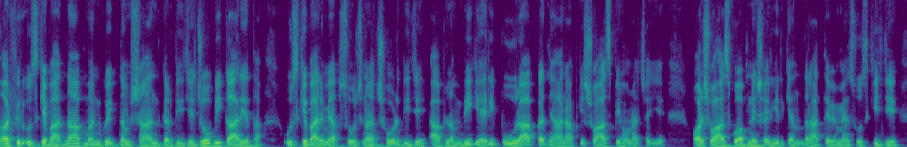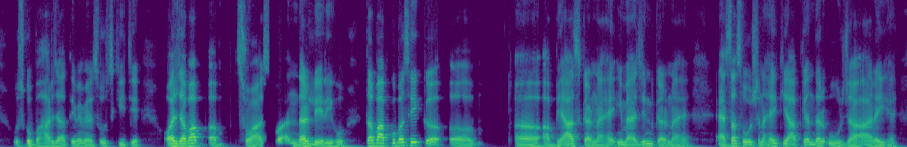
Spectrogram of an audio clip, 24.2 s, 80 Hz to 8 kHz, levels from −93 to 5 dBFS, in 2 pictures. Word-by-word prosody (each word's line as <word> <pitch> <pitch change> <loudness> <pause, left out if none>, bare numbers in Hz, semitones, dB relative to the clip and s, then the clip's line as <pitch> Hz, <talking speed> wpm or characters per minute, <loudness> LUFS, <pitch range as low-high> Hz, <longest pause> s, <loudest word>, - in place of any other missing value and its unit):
और 130 +1 +6
फ़िर 145 +1 +2
उसके 115 +1 +2
बाद 100 -1 0
ना 150 - +2
आप 145 -2 -2
मन 115 -2 -1
को 125 - +2
एकदम 115 +1 -1
शांत 100 -1 -2
कर 105 - 0
दीजिए, 105 +1 -3
जो 140 +7 +4
भी 165 +2 +3
कार्य 105 -1 +3
था, 100 -2 -7 0.3
उसके 120 +3 +2
बारे 110 -2 +2
में 115 0 0
आप 115 0 -1
सोचना 105 0 -2
छोड़ 110 +1 -2
दीजिए। 105 +8 -3
आप 105 +1 -2
लंबी-गहरी 115 +4 0
पूरा 135 +1 +3
आपका 125 0 +1
ध्यान 105 -3 -3
आपके 100 +7 -5
श्वास 100 -6 -3
पे 100 - -2
होना 95 -2 -4
चाहिए, 90 0 -9 0.4
और 115 -1 +4
श्वास 105 -2 +2
को - - +4
अपने 105 +1 +2
शरीर 100 -1 -1
के - - -1
अंदर 95 +2 -4
आते 95 +1 -3
हुए 95 - -2
महसूस 100 0 -5
कीजिए, 95 -1 -4 0.3
उसको 110 +6 +1
बाहर 100 -2 -2
जाते 100 -1 -1
हुए 100 +1 -1
महसूस 100 +2 -3
कीजिए, 95 -1 -3 0.3
और 140 - +8
जब 140 +1 +7
आप 160 0 +4
अ, 100 - +1 0.3
श्वास 105 +1 -1
को - - +3
अंदर 100 +8 +5
ले 120 -3 +3
रही 105 0 +1
हों। 110 +4 0 0.3
तब 155 +1 +5
आपको 155 +1 +5
बस 175 +1 +4
एक 180 0 +3
अ - - +6 1.2
अ, 110 -1 +1
अभ्यास 115 +5 +1
करना 95 -1 -1
है, 115 +3 -2
इमेजिन 115 +4 0
करना 95 -2 -2
है, 115 +4 -7 0.4
ऐसा 110 +7 +2
सोचना 120 -5 -1
है 130 +4 +1
कि 145 -2 -1
आपके 115 -1 -1
अंदर 130 +2 +1
ऊर्जा 105 +1 -1
आ 105 0 -1
रही 110 0 0
है, 120 +5 -6
110 Hz, 205 wpm, -22 LUFS, 100-120 Hz, 1.2 s, और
